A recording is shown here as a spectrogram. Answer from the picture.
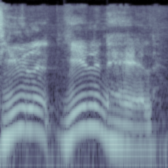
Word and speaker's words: Gyllenhaal: have to go with the Swedish pronunciation of gyllenhal which is I think I really think it's y Yen I think it is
